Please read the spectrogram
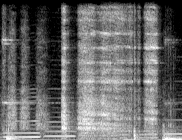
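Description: Chef's knife slicing through a bundle of fresh green beans onto a wooden cutting board, crisp crunching cuts about a second in and again near the end, with a knock of the blade on the board. Background music plays underneath.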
